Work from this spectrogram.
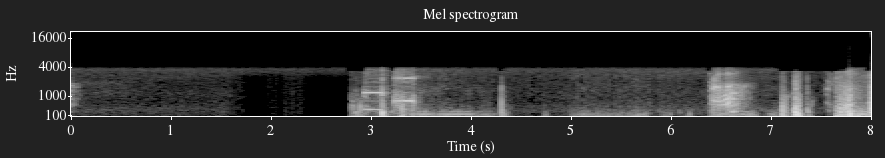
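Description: A telephone is dialed to call back into a mortgage committee conference call: after a long silence, a few short keypad tones sound, then scattered clicks and muffled bursts of line noise, heard faintly through a phone connection.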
